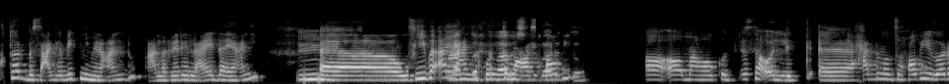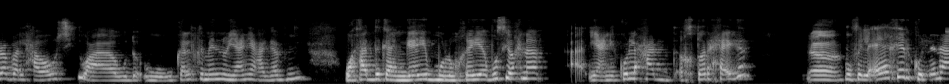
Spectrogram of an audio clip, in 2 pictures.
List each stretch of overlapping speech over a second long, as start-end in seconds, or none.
4.5-5.8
